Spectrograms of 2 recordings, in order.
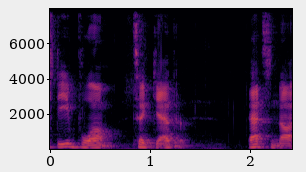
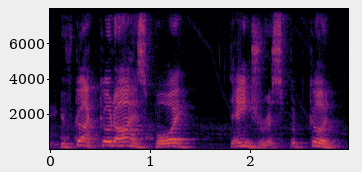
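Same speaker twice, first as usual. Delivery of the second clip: put-on old man voice; 6 semitones higher than usual.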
